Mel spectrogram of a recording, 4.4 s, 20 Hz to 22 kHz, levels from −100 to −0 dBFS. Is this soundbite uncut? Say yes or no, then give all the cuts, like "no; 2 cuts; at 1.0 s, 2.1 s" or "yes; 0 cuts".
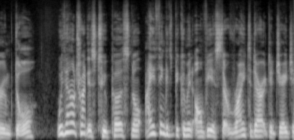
no; 1 cut; at 1.3 s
